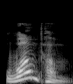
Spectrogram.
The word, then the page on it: wampum: British English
